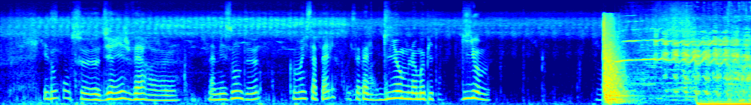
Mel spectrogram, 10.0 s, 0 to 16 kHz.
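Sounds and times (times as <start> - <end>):
speech: 0.6 - 6.6
horse whinnying in a paddock: 8.2 - 10.0.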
